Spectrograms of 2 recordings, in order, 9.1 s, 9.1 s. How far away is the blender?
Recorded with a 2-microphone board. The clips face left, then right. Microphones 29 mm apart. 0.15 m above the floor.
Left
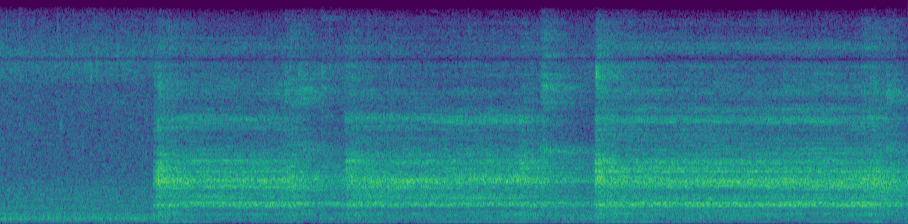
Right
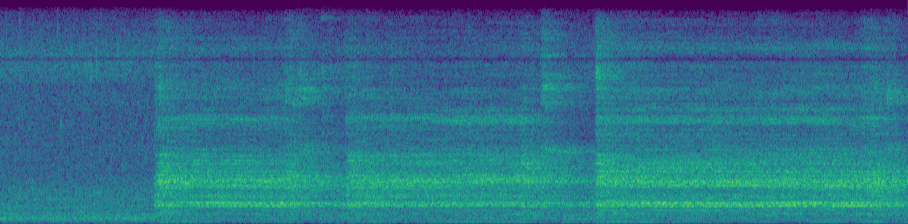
About 2 m.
